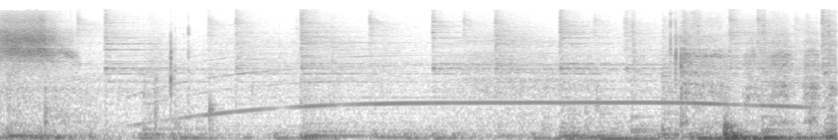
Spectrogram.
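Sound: ambulance siren arriving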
